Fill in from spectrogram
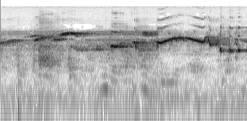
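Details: Song of an Oriental magpie-robin played to provoke other birds into singing: continuous whistled melody with wavering, sliding notes, a brief click at the start, phrases ending in short twitters.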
